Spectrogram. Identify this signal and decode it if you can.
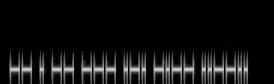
Morse code, heard as a keyed tone, about 37 wpm, 700 Hz. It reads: MEMORY?
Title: Sentences from Top 1300 Words 40wpm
